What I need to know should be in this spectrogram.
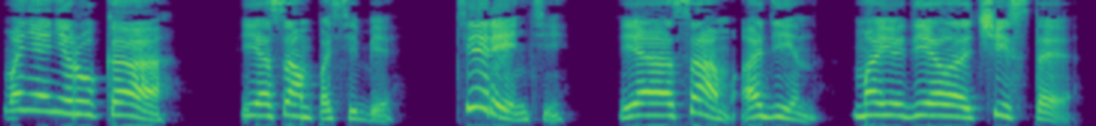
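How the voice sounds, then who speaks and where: A woman's voice: sits high, sing-song, slow, a bit bright, no room sound, clean studio sound, pitched above the performer's own voice, exaggerated voice. A woman voicing a meek, simple old man who speaks mildly, in a play reading. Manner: mild, pleading, simple.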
